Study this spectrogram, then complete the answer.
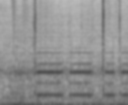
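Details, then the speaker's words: Pointer horn: thin, reedy, nasal toots over engine idle, too weak for others to hear; horn unit needs replacing. "my horn It sounds like nasal And even if we use the horn, they don´t hear it"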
